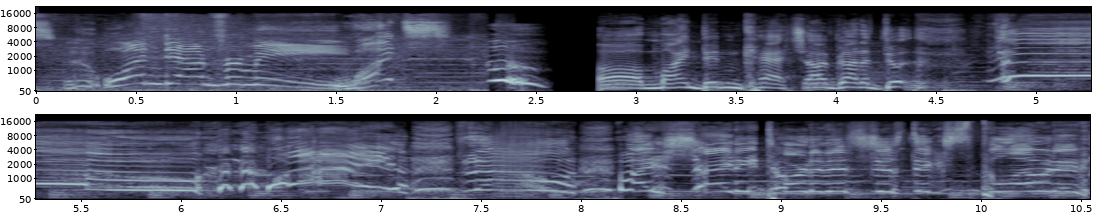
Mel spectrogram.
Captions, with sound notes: One down for me. - What? - Oh, mine Didn't catch I've got to do (screaming)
